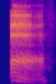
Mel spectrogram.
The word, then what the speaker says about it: heir: In fact, there are 2 words pronounced air.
